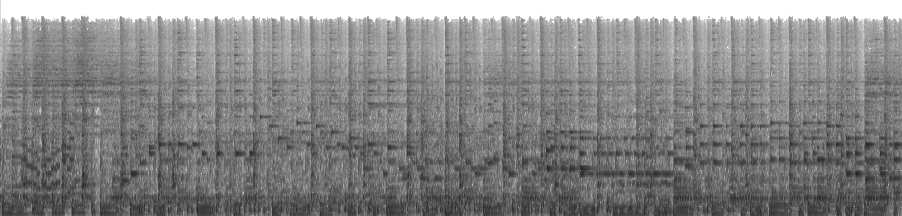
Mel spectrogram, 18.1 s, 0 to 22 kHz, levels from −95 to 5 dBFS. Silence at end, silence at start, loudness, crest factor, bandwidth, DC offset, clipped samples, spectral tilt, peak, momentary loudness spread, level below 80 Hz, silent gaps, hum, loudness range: 0 s; 0 s; -16 LUFS; 16 dB; 16.5 kHz; under 0.1%; under 0.1%; -4.5 dB/octave; 0 dBFS; 4 LU; -26 dBFS; none; none; 2 LU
